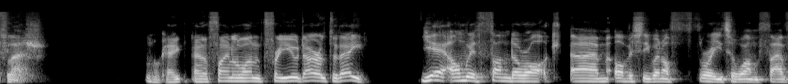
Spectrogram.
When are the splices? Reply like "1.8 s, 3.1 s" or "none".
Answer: none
